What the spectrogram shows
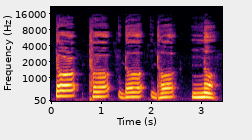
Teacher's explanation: ट, ठ, ड, ढ, न या वर्णांचं उच्चारस्थान टाळू आहे.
